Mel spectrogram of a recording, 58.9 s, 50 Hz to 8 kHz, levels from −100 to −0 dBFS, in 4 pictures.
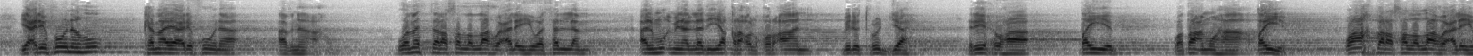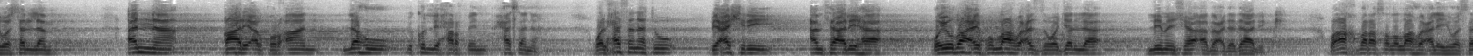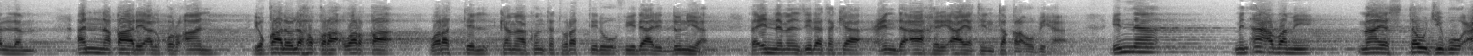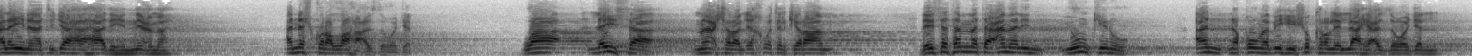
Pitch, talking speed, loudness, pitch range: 160 Hz, 100 wpm, -15 LUFS, 150-170 Hz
